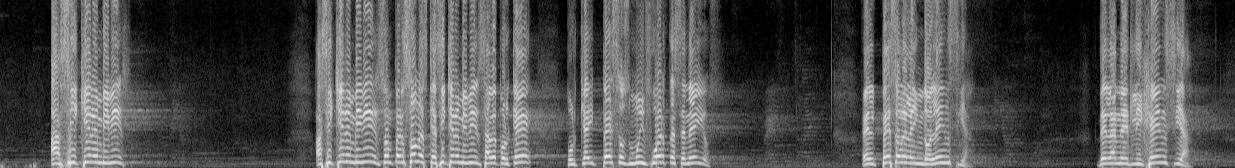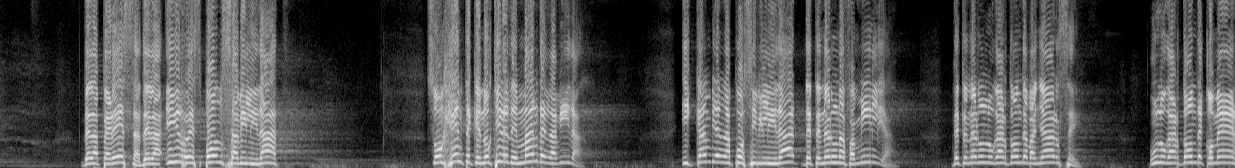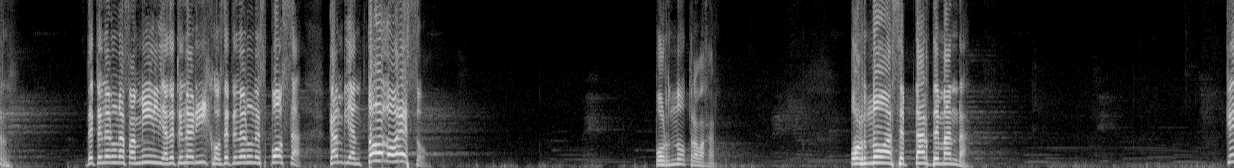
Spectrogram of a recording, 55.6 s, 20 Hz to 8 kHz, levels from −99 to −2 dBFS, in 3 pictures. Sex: male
